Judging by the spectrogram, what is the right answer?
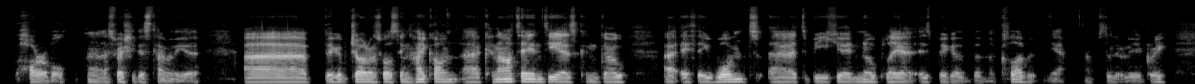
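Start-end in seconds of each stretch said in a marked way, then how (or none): none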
